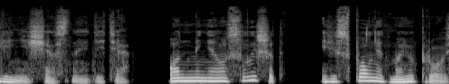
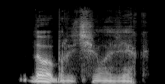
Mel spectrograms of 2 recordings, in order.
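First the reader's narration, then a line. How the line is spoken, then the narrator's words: Sobbing beggar. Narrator (Russian): зарыдал нищий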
